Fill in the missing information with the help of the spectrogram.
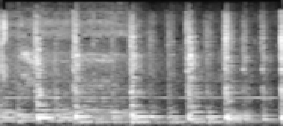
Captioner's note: laughs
